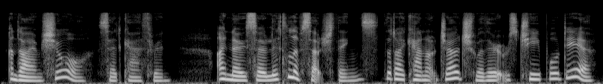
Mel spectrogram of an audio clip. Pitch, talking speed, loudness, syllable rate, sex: 215 Hz, 230 wpm, -19 LUFS, 5.6 syllables/s, female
